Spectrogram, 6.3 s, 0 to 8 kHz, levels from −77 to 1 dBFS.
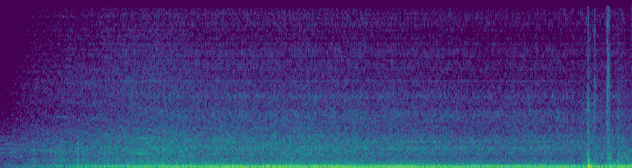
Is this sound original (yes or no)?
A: no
